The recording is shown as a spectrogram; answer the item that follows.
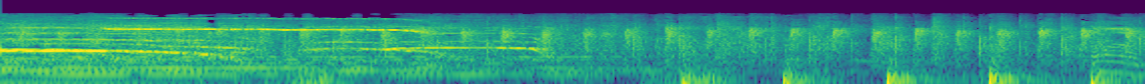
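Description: A worship band's song winds down: voices hold a long note that fades out over the first few seconds. Then a steady low drum beat comes in, a little more than one beat a second, with lighter ticks between the beats.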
